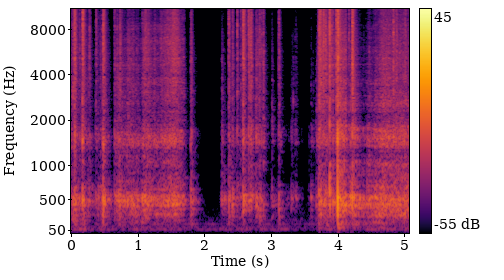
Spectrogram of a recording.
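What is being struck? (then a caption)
Aluminium foil stretched over a cup. A knife tip taps and scratches the top of aluminium foil stretched over a cup, near the center of the foil-wrapped cylinder. Sharp clicks ride on bright, crinkly scraping with a steady tone around 530 Hz, broken by two short silences before a louder final burst.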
